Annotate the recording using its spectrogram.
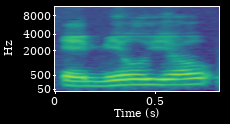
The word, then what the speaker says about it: Emilio: My name is Emilio Valdez. That's spelled E as in Edward, M-I-L-I-O. Last name is Valdez, V as in Victor, A-L-D-E-S at the end, not a Z.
